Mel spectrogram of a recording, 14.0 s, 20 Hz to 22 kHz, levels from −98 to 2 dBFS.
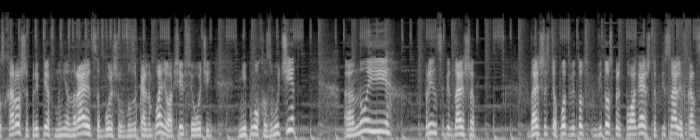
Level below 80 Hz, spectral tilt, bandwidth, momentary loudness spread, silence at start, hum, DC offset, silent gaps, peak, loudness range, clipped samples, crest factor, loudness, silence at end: -38 dBFS; -5.5 dB/octave; 13 kHz; 19 LU; 0 s; none; under 0.1%; none; -2 dBFS; 3 LU; under 0.1%; 18 dB; -20 LUFS; 0 s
